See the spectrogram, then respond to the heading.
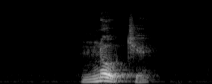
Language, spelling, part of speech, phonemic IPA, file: Dutch, nootje, noun, /ˈnocə/, Nl-nootje.ogg
- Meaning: diminutive of noot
